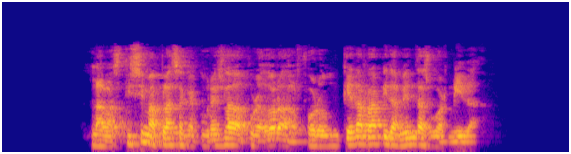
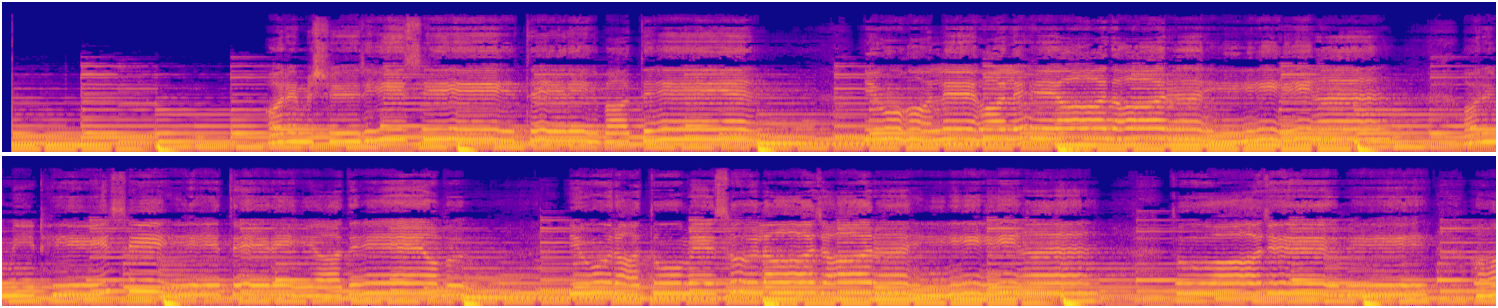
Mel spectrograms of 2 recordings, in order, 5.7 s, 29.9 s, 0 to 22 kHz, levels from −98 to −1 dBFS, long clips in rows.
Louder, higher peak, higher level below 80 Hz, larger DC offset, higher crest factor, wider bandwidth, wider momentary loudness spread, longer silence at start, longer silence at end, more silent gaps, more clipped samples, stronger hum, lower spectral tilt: about the same, -17 LUFS vs -18 LUFS; about the same, -2 dBFS vs 0 dBFS; second, -62 dBFS vs -24 dBFS; neither; about the same, 16 dB vs 16 dB; second, 8 kHz vs 15.5 kHz; about the same, 6 LU vs 5 LU; first, 0.9 s vs 0.1 s; first, 0.95 s vs 0 s; neither; neither; neither; second, -5.5 dB/octave vs -7 dB/octave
